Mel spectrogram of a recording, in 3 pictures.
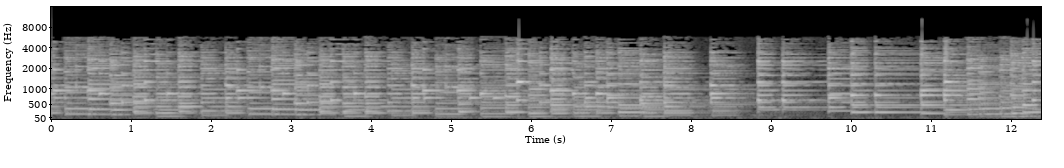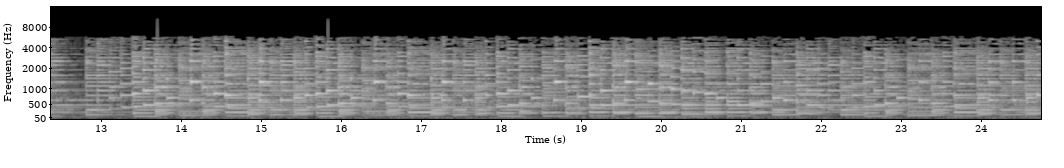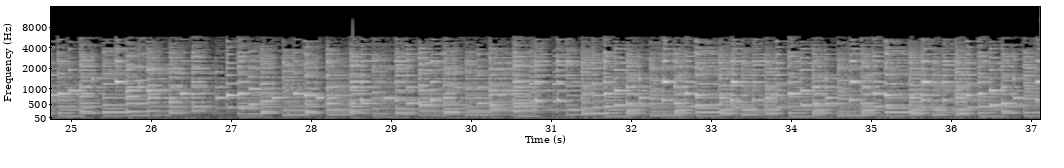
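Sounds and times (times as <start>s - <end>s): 
piano roll ragtime piece: 0.0s - 37.1s.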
